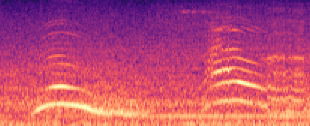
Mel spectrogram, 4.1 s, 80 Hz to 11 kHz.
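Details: Rescued abandoned kitten that survived two days in -11°C snow without food or shelter; two drawn-out arching meows, the second higher and brighter, over a steady low hum.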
